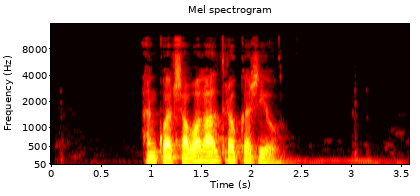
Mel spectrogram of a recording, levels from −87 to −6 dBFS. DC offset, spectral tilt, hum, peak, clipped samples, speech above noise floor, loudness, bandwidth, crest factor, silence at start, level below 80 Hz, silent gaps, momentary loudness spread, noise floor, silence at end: under 0.1%; -7 dB/octave; none; -4 dBFS; under 0.1%; 54 dB; -23 LUFS; 11.5 kHz; 22 dB; 0.9 s; -50 dBFS; none; 12 LU; -75 dBFS; 1.25 s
